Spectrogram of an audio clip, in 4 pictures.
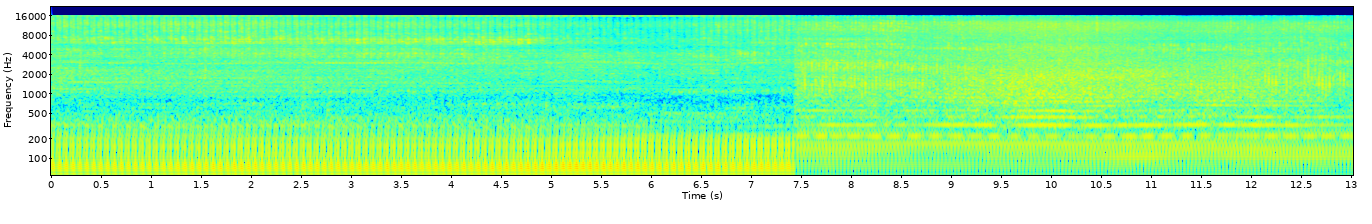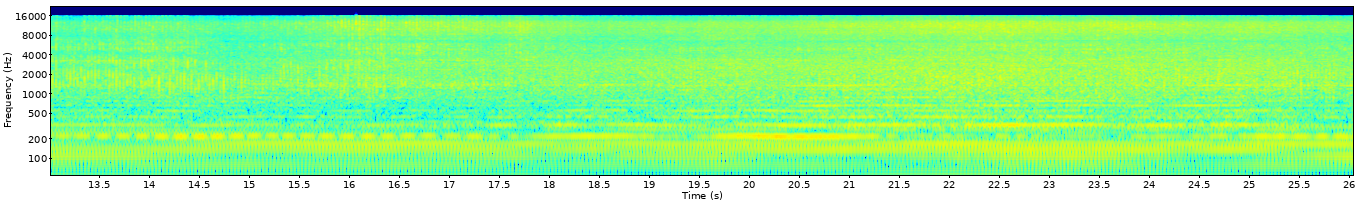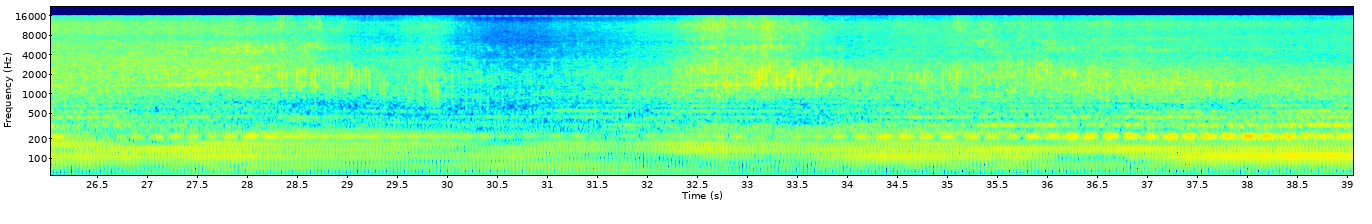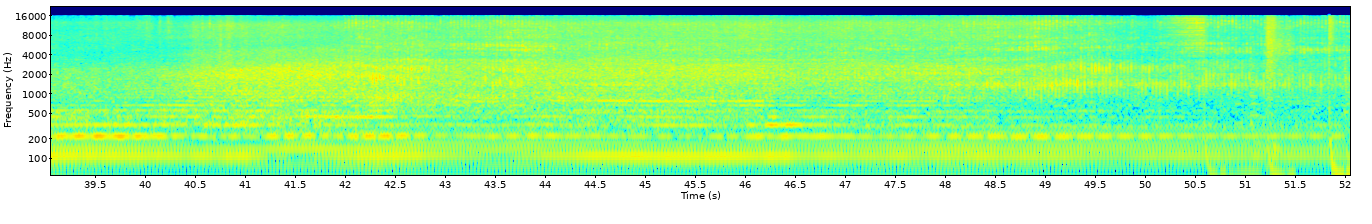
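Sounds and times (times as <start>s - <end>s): riding lawn mower engine: 0.0s - 52.0s.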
